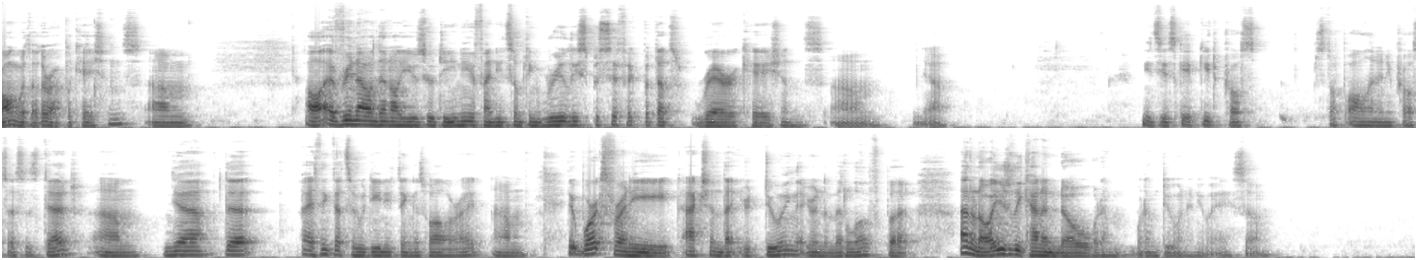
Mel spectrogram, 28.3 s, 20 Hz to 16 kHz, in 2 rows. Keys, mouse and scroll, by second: 0.9 shift+Left, 1.9 alt+middle click, 3.5 middle click, 12.4 middle click, 16.3 middle click, 19.4 middle click, 21.3 middle click.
